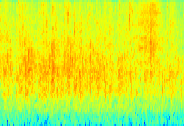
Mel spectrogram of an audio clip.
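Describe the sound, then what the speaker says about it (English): Steady, dense applause from a forum audience honouring a princess, a thick wash of many hands clapping at once that holds loud and even throughout. "Can we give another round of applause to the princess?"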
